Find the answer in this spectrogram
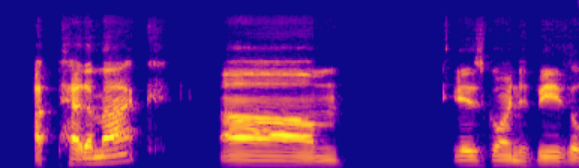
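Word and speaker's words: Apedemak: So first off, with their religion, they have this really cool lion god that they worshipped, and I think it is pronounced Apetamak, is going to be the lion god right there, and it was a warrior god.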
